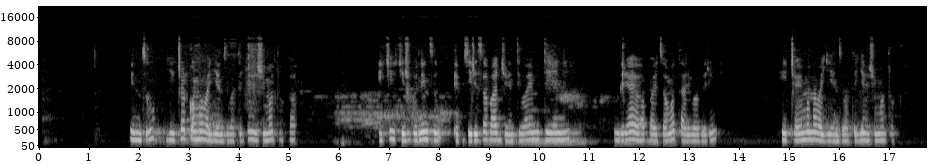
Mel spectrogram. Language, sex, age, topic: Kinyarwanda, female, 18-24, finance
